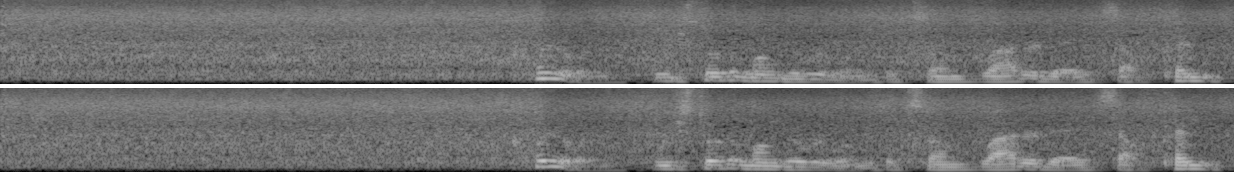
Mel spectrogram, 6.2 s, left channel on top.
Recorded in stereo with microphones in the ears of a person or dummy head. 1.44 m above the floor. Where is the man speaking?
40° right (ahead or behind), 2 m; by 6.1 s 50° right (ahead or behind), 1.0 m.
